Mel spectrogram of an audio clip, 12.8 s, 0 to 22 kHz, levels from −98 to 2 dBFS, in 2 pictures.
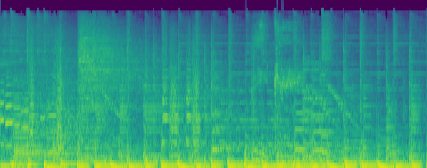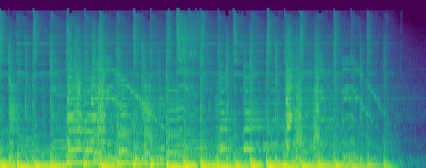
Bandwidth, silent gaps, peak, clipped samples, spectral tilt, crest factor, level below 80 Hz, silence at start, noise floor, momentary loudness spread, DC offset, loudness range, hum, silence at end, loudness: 16 kHz; none; 0 dBFS; under 0.1%; -6 dB/octave; 10 dB; -14 dBFS; 0 s; -36 dBFS; 3 LU; 0.6%; 1 LU; none; 0.45 s; -12 LUFS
